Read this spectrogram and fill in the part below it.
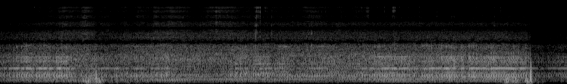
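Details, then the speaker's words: Vintage 1987 Galaxy 2154 9-inch push-button fan on high, oiled: loud uneven rattle over the blade whir only while oscillating, from the oscillator mechanism; quiet when not oscillating. "Turn the oscillator on. Rattles a little bit when it oscillates. Back to high. Listen to that thing rattle."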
